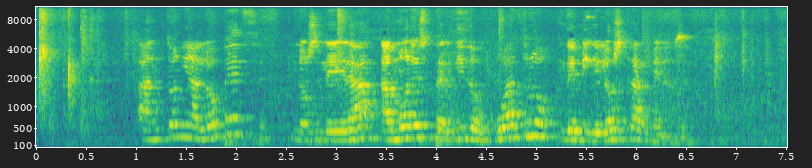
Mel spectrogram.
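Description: A woman speaks into a microphone over a loudspeaker, in an echoing room.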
